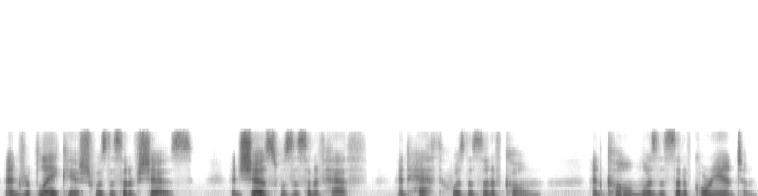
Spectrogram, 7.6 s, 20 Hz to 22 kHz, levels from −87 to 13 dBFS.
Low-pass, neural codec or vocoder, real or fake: 7.2 kHz; codec, 16 kHz, about 1 kbps, DyCAST, with the encoder's durations; fake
